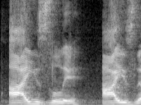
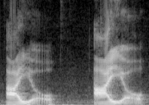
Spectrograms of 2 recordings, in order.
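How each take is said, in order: First: Aisley said as AIS-ley, with an s and a final ley, like it's spelled in Portuguese; Aisley pronounced letter by letter; wrong Brazilian pronunciation. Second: Aisle said like "I'll", silent s, low falling; aisle, no s sound at all; correct English pronunciation. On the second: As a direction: say aisle as one syllable, ail. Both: Shown as a demonstration. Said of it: "você vai pronunciar como".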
